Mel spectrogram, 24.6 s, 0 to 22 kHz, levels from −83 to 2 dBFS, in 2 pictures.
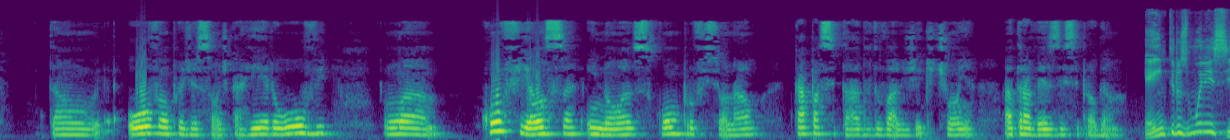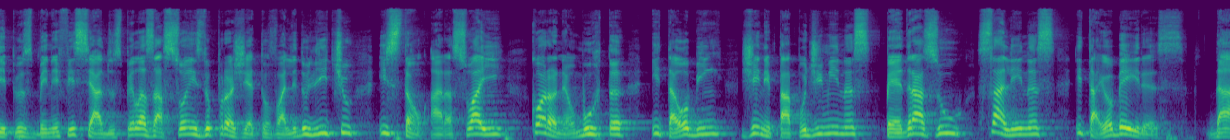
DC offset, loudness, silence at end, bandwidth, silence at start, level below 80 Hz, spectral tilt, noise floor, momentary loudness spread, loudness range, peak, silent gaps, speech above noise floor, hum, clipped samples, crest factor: under 0.1%; -16 LUFS; 0 s; 17 kHz; 0.5 s; -50 dBFS; -5 dB/octave; -53 dBFS; 13 LU; 5 LU; 0 dBFS; none; 37 dB; none; 0.1%; 16 dB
